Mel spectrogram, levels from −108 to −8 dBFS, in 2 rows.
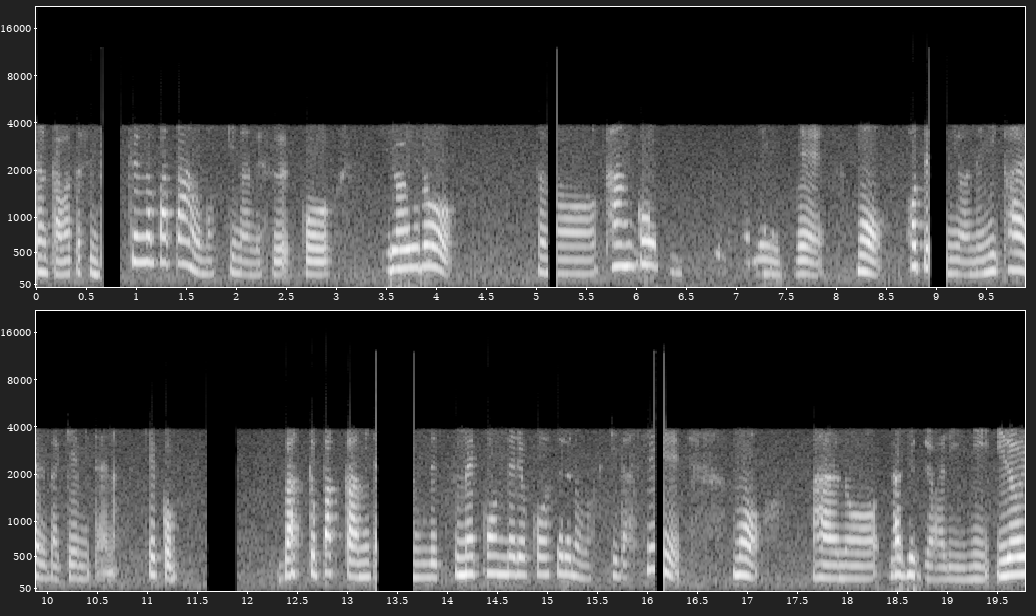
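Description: At 0.65 to 0.84 s the playback side likely failed to fill its output buffer in time, and a block of digital silence replaced about 186 ms of speech, which fits a missed 8192-sample buffer. The audio drops straight to silence and returns with no fade, leaving a short hole. The narrowband G.711 mu-law call path has nothing above 4 kHz.

From 3.41 to 3.86 s both sides were talking, and the echo canceller, likely unable to tell this talker from the loudspeaker echo, turned everything down. The speech is suppressed in double talk, dipping by about 30 dB over roughly 300 ms.

Another digital-silence block follows at 5.11 to 5.20 s, a 93 ms gap consistent with a 4096-sample buffer. Suppression returns from 6.1 to 7.63 s, a drop of about 25 dB across roughly a second and a half.

Further zeroed blocks cut in at 8.92 to 9.10 s, 11.59 to 11.89 s and 13.28 to 13.65 s. That last gap is 372 ms, which fits a 16384-sample buffer, and each sounds like a hard-edged hole.

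A brief suppression at 15.08 to 15.18 s dips only about 5 dB. Then a 93 ms silence block lands at 16.07 to 16.16 s, and a final double-talk dip of about 15 dB runs from 18.38 to 18.81 s.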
